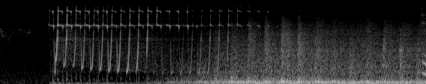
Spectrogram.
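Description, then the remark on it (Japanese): A rapid electric bell rings briefly, then the interior rumble of a train travelling from Berlin to Paris builds, with a low steady roar and rhythmic clacking of wheels over the rails, fairly loud. “おっ列車の車内に来たベルリンからパリに向かう列車よ”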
